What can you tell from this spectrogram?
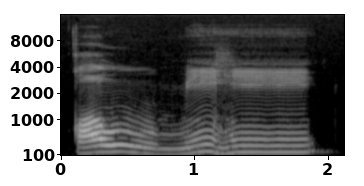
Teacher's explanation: میم کو لمبا نہیں کرنا، میم کے نیچے زیر ہے، ہا کے نیچے کھڑا زیر ہے، تو صرف اسی کی آواز کو کھینچ کر پڑھیں گے. اور شروع میں قاف کے مخرج کا بھی خیال رکھیے.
